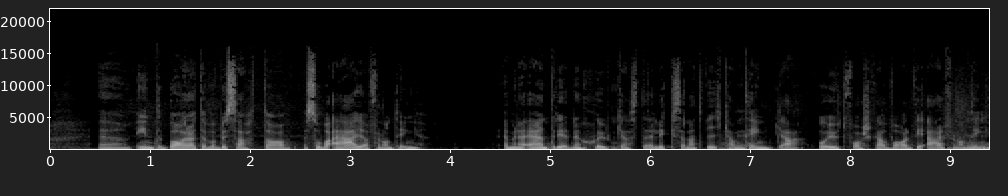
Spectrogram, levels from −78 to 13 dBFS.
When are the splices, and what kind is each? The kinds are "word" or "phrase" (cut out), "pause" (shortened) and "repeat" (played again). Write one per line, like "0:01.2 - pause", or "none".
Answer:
none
